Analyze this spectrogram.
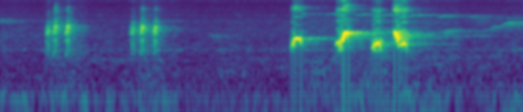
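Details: Bulbul singing on a lure track played to make birds excited: two short scratchy chirps, a brief gap, then a bright, bubbling phrase of rolling whistled notes.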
